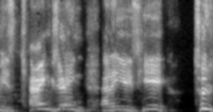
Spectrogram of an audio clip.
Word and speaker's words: Kang Jing: knew that see it's the Kang is easy especially being a Marvel lover right because that is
